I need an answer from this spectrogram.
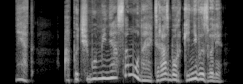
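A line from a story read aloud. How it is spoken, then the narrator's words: Indignant whisper. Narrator (Russian): возмущенно прошептала я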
